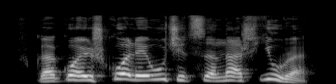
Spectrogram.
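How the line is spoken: Asking in a terrible voice. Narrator (Russian): спросил Виктор Петрович ужасным голосом

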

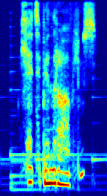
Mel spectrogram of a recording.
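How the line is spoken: Flirtatious whisper, girl. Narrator (Russian): в шепоте девушки звенело кокетство

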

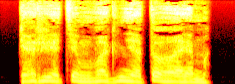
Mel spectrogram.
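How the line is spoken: Hissed. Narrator (Russian): прошипел поляк

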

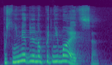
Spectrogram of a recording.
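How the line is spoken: Excited exclamation. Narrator (Russian): Волна воодушевления захлестнула меня, и я воскликнул

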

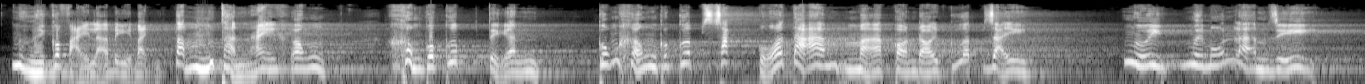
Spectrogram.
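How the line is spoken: Old woman shrieking. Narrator (Vietnamese): Lão bà tử rít lên

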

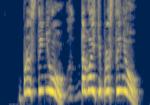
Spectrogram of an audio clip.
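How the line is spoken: Shouting. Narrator (Russian): кричал Самоплясов

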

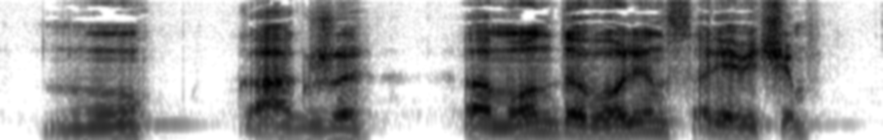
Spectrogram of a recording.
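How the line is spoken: Prophet mumbling. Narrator (Russian): промямлил пророк

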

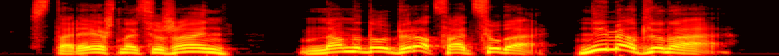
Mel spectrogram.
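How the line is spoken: Shout. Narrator (Russian): прокричал Ван Буэлэ

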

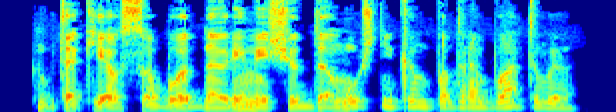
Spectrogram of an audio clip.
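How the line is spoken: Calm explanation. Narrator (Russian): спокойно объяснил Кирилл

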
